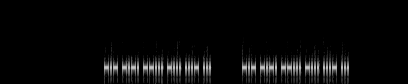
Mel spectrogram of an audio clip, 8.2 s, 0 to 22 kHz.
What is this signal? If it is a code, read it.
Morse code, heard as a keyed tone, about 37 wpm, 700 Hz. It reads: KC7BVS KC7BVS
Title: USA Call Signs - 6 Characters - Repeated 2x - 40wpm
